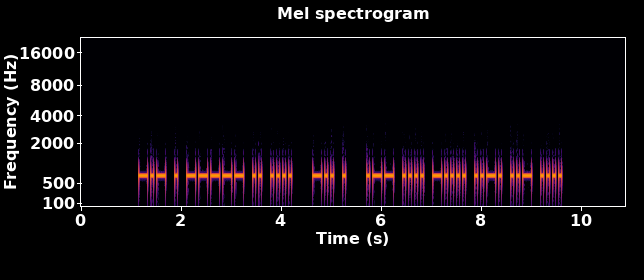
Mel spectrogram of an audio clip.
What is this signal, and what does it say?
Morse code, heard as a keyed tone, about 20 wpm, 700 Hz. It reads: KE0IH DE WH6FUH
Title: USA Callsign DE Callsign 20wpm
